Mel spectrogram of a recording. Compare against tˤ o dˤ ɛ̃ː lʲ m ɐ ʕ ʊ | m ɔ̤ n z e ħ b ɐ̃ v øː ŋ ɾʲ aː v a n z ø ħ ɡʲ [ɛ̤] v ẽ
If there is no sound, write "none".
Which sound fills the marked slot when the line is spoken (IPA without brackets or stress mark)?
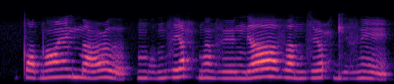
ɛ̤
